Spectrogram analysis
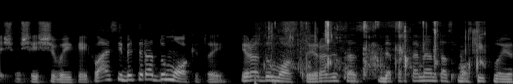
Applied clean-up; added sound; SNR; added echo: classical method log-MMSE.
